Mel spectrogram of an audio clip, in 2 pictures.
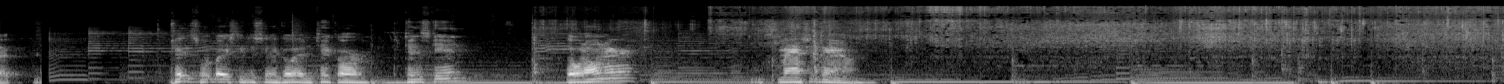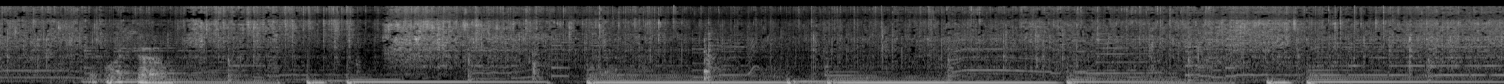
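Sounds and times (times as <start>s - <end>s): potato sizzling in hot oil: 6.3s - 30.0s.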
